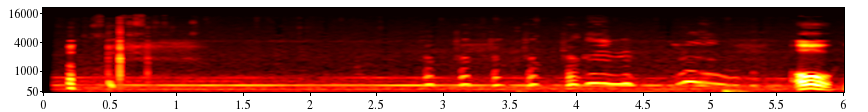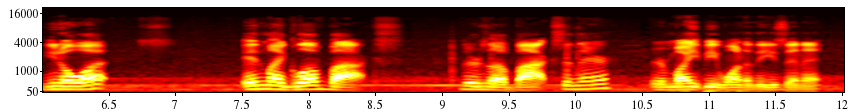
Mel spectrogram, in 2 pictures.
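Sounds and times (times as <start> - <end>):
electric trolling motor humming: 0.1 - 12.0
short rising notes: 0.3 - 12.0.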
